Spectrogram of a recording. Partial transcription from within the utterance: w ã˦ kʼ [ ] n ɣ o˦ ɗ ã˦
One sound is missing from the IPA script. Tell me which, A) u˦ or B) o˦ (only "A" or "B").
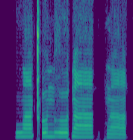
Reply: B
